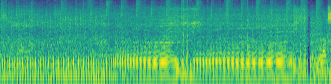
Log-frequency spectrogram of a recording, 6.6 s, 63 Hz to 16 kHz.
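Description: A Kawasaki KLX 230 motorcycle fitted with a new exhaust rides along, its engine a loud, steady drone that rises slightly in pitch partway through and ends with a brief clunk.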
